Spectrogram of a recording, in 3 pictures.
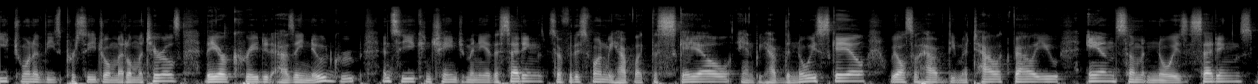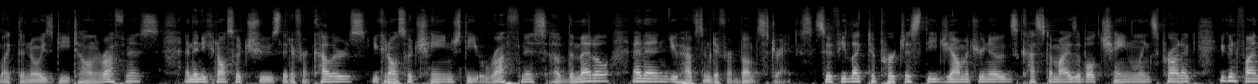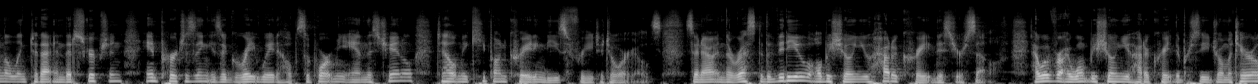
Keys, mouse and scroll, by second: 0.3 right click, 0.8 right drag, 1.2 right drag, 2.4 g, 2.7 right click, 3.6 right drag, 4.0 right drag, 5.4 right click, 5.5 scroll up 1, 5.6-6.8 drag, 6.6 right click, 7.2 click, 7.9 right click, 8.4-10.2 drag, 10.6-12.0 drag, 12.6 click, 14.6-15.7 drag, 15.7 middle click, 16.2-18.0 shift+drag, 18.0 shift+middle click, 18.2-20.3 middle drag, 20.3-20.7 scroll down 3, 20.6 middle click, 22.2 middle click, 28.8 middle click, 30.5-31.4 shift+middle drag, 32.5 middle click, 33.8 middle click, 34.8 middle click, 35.9 middle click, 36.0 right click, 36.3 right click, 36.7 right click, 37.0-37.4 right drag.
